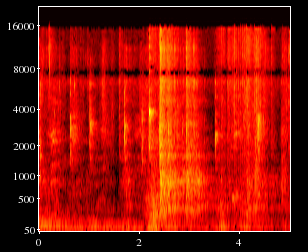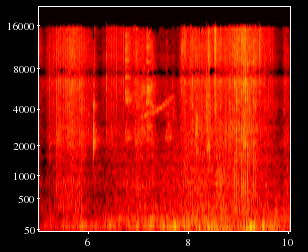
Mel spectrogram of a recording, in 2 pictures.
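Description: Scattered short clicks and taps as Java sparrows land on and hop along the perches and wire of their cage, over a steady low rumble.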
